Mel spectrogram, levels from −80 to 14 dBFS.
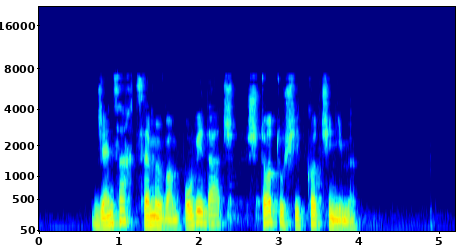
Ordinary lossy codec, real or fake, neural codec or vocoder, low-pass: MP3, 48 kbps; real; none; 7.2 kHz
